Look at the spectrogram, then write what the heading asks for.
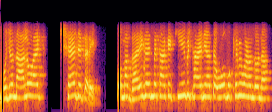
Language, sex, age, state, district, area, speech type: Sindhi, female, 45-60, Maharashtra, Mumbai Suburban, urban, conversation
